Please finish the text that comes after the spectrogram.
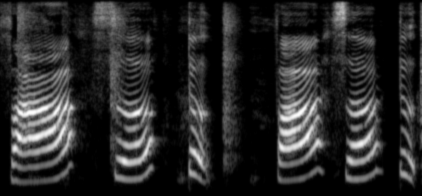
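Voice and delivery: teacher stretches fast slowly for beginners; slow stretched blending. Shown as a demonstration. Beginner teacher blending the word very slowly. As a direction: drag fast out very slowly, sound by sound. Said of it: "तो क्या बना?".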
